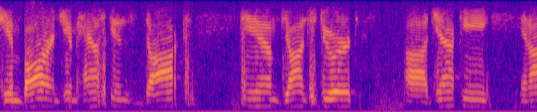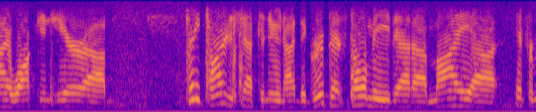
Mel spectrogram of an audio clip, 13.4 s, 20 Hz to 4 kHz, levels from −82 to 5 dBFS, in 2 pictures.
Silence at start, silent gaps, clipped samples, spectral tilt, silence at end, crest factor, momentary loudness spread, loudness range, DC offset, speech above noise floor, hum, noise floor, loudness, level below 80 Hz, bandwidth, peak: 0 s; none; under 0.1%; -7 dB/octave; 0 s; 16 dB; 9 LU; 2 LU; 0.4%; 25 dB; none; -47 dBFS; -22 LUFS; -68 dBFS; 4 kHz; -8 dBFS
